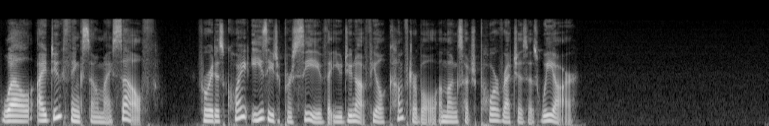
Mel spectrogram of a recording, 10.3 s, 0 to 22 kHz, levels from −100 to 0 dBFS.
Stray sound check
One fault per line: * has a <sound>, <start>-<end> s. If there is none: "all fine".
all fine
